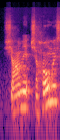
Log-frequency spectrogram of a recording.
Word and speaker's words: Snohomish: Snohomish County, 48.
